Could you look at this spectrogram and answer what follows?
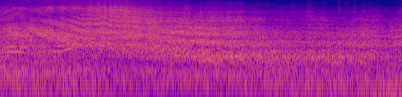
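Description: Radio-controlled turbine-powered model jet making a fast low pass: a jet whine and rush that slides down in pitch as it goes by, loudest about a second or two in, then easing off.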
